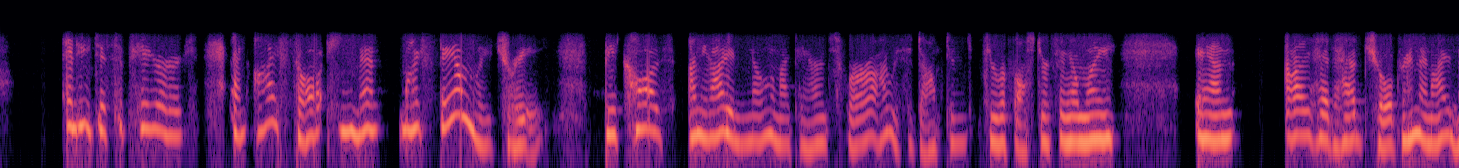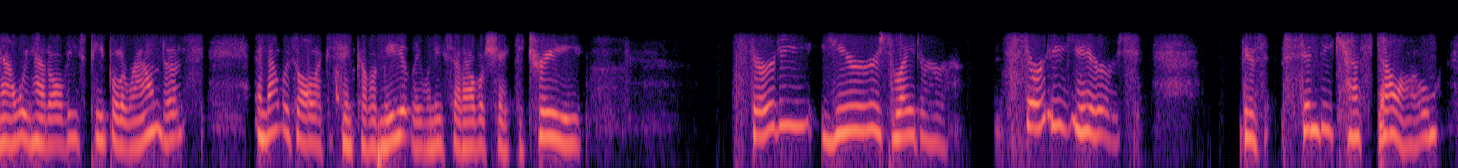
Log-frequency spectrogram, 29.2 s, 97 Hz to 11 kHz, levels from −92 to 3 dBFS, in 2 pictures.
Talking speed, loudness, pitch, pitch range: 140 wpm, -28 LUFS, 230 Hz, 200-260 Hz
